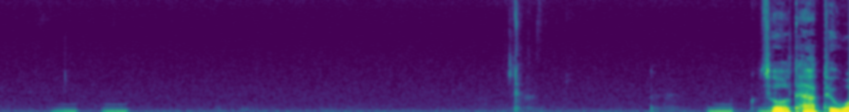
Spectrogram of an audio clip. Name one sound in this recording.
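A phone beeps with short electronic tones.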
